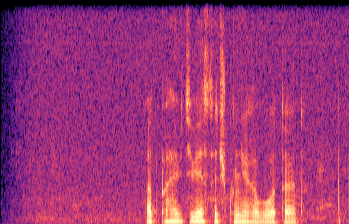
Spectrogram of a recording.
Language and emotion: Russian, neutral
